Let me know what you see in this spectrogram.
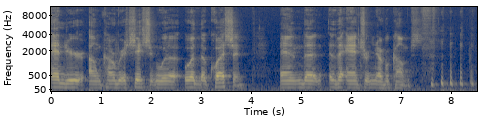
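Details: Adult man with traumatic brain injury from a snowboarding crash into a tree, with damage around the brainstem and cerebellum; after a coma he relearned to talk. Slurred speech; dysarthria after traumatic brain injury.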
